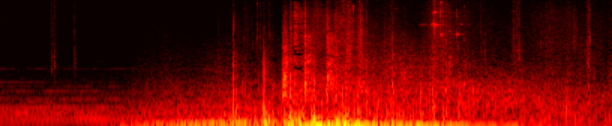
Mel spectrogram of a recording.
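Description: A heavy explosion booms and rumbles, then slowly fades.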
